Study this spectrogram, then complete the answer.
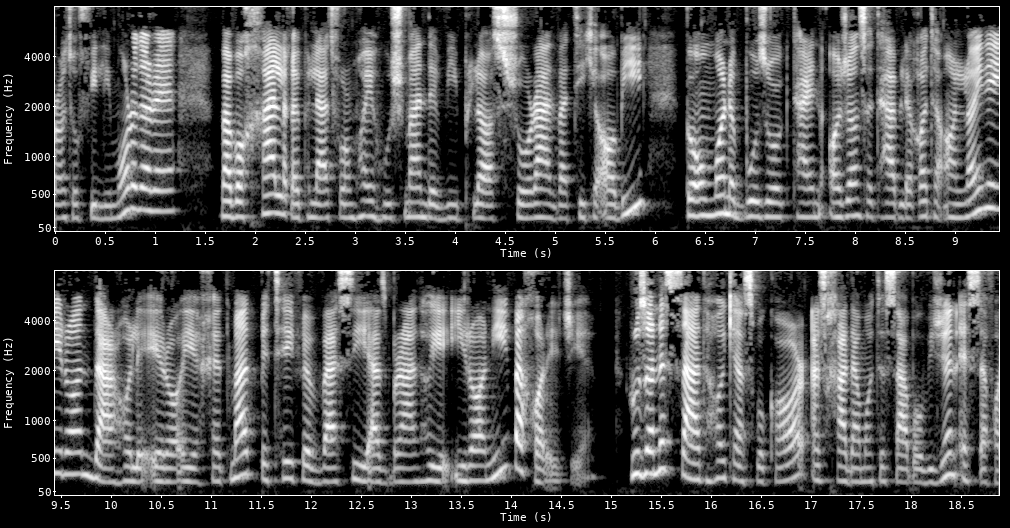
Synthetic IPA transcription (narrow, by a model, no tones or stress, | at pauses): ɾɒːt̪ʰofilimoɾod̪ɒːɾe̞ | væbɒːxælɣe̞pʰlæt̪fo̞ɾmɦɒːjeɦuːʃmænd̪e̞viːpʰlɒːsʃoɾænd̪væt̪ʰiːcʰḛʔɒːbiː | b̥eonvɒːne̞bo̞zoɾɡt̪ʰæɾiːnɒːd͡ʒɒːnse̞t̪ʰæbliɣɒːt̪ʰe̞̰ʔɒnlɒːjne̞iːɾɒːnd̪æɾɦɒːle̞̰ʔeɾɒːʔejexe̞d̪mæt̪̚b̥e̞t̪ʰe̞jfe̞væsiːæzbɾænd̪ɦɒːjḛʔiːɾɒːniːvæxɒːɾḛd͡ʒḭḛ | ɾuːzɒːne̞sæd̪ɦɒːcʰæsbo̞kʰɒːɾæz̥xæd̪æmɒːt̪ʰe̞sæbɒːviːʒe̞ne̞st̪e̞fː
